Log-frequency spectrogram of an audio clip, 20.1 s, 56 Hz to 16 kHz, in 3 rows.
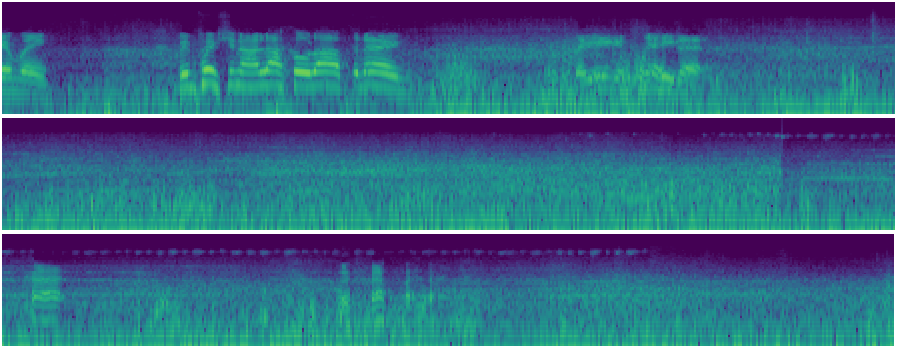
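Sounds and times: tractor engine under load: 0.4s - 20.0s.

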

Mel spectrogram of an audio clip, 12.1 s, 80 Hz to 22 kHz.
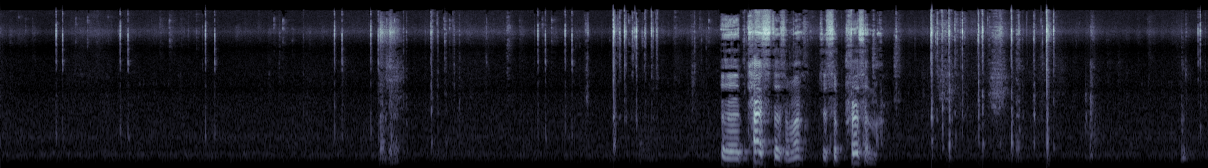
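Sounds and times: keyboard and mouse clicks: 0.5s - 1.4s, 3.3s - 4.6s, 5.4s - 6.6s, 9.3s - 10.6s.

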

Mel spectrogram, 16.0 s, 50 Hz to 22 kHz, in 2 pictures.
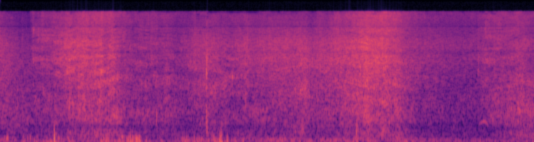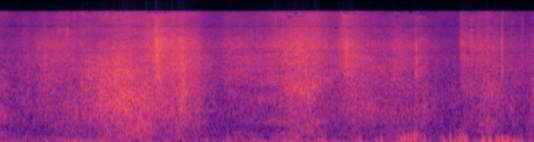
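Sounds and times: waves washing up sand: 0.0s - 16.0s
wind rumbling on microphone: 0.0s - 16.0s.

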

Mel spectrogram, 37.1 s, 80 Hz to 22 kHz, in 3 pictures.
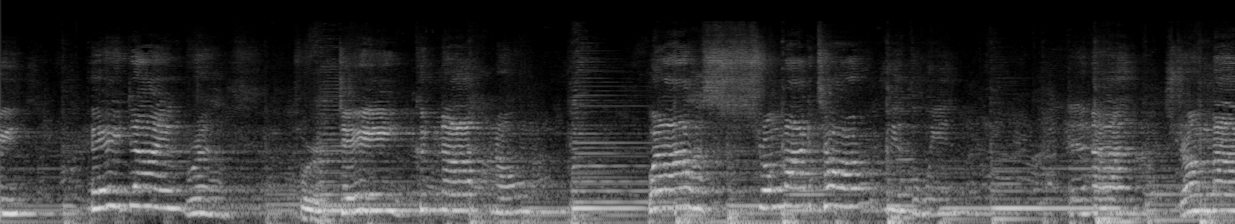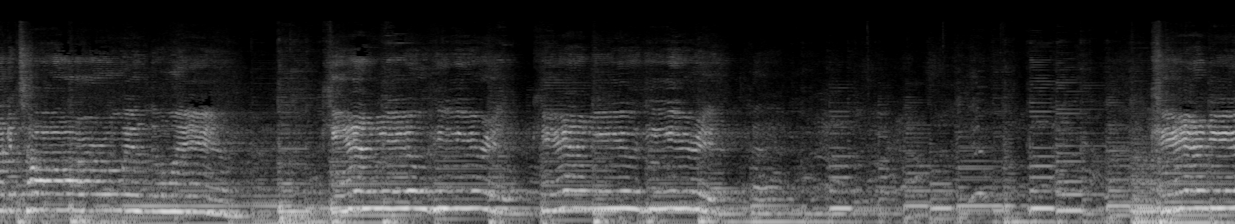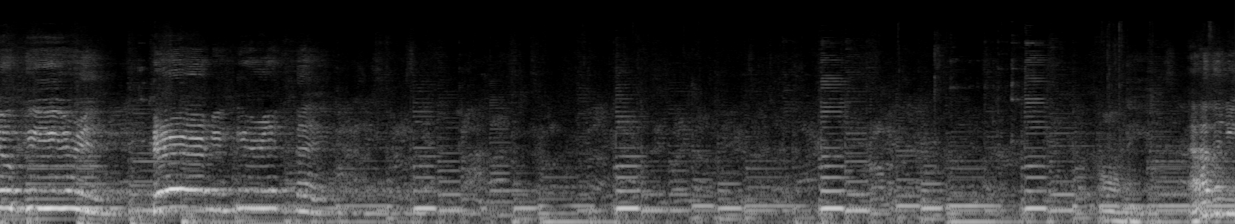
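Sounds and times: man singing: 0.0s - 34.0s, 34.9s - 37.0s
acoustic guitar strumming: 0.0s - 37.0s.

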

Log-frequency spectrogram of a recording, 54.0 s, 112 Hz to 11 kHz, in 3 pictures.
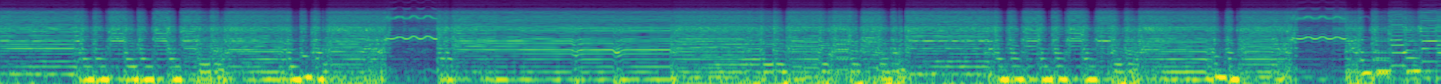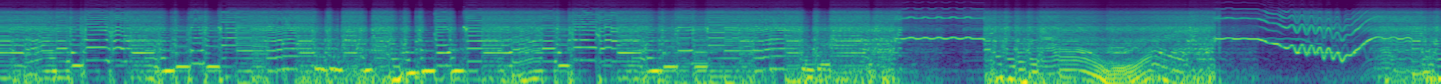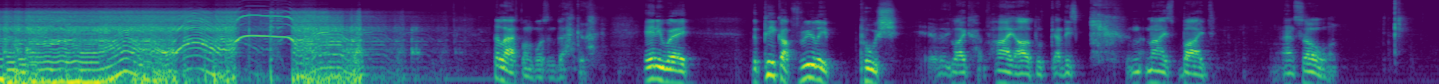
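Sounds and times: distorted electric guitar lead: 0.0s - 42.0s.

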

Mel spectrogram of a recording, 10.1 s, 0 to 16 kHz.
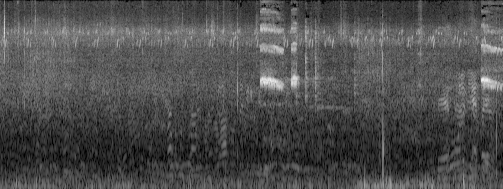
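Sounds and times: referee's whistle blast: 5.2s - 6.1s, 9.6s - 10.0s.

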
